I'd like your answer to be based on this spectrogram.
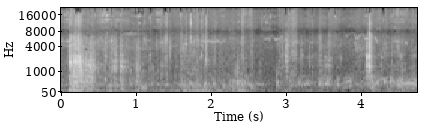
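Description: Soft pigeon coos murmur close by in a loft against a faint background hum, a brief louder flutter at the start.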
